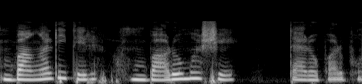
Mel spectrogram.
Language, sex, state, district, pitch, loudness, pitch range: Bengali, female, West Bengal, Jalpaiguri, 225 Hz, -18 LUFS, 215-245 Hz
